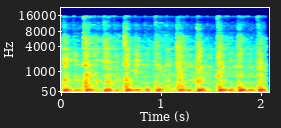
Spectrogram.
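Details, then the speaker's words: Yamaha Vixion NVL idling with the clutch lever pulled: about five dull knocks a second clatter over the idle; mechanic suspects a worn or loose clutch basket, to be opened for inspection, not confirmed. "ketika di kopling timbul suara kemrock akan kita eksekusi"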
